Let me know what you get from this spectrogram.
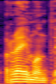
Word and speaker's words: Reymont: What is Raymond? You did it well. – Okay, thanks. Władysław Reymont is a Nobel laureate,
